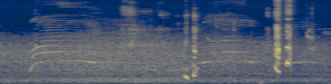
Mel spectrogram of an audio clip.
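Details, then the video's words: Cats calling while breeding: one long harmonic yowl that rises and then holds steady for almost two seconds, followed by a short meow, with sharp knocking clicks and a constant low background hum. "Cats making weird noises while breeding"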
